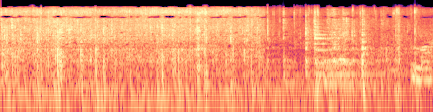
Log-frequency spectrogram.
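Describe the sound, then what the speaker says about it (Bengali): Fish fries in a pan with a loud, continuous sizzle that turns into uneven crackling and spitting bursts toward the end, close to the microphone with no voices. "আমি মাছটা এখানে ভেজে নিই"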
